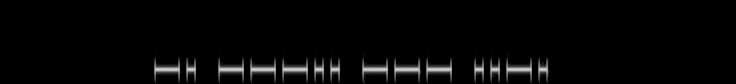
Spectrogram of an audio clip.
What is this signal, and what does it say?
Morse code, heard as a keyed tone, about 15 wpm, 700 Hz. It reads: N8OF
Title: USA Call Signs - 4 Characters - Repeated 3x - 15wpm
